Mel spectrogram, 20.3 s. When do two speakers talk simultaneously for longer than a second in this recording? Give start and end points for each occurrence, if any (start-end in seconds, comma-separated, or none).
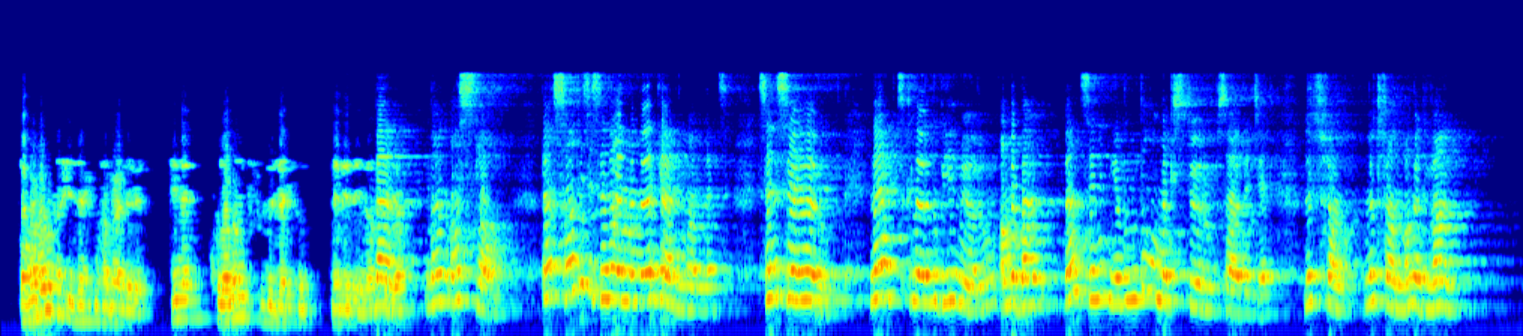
none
